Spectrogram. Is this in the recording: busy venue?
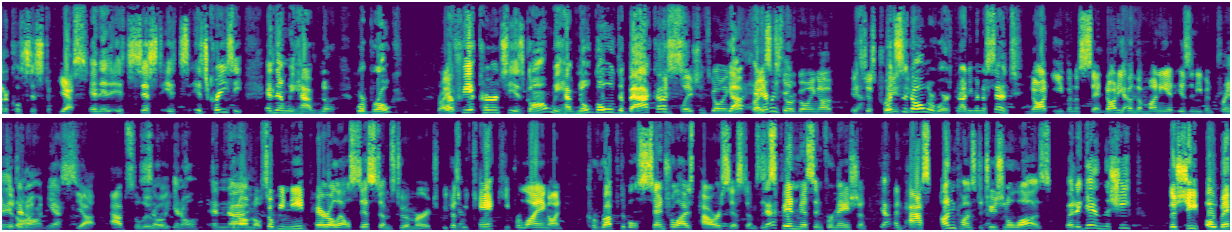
yes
